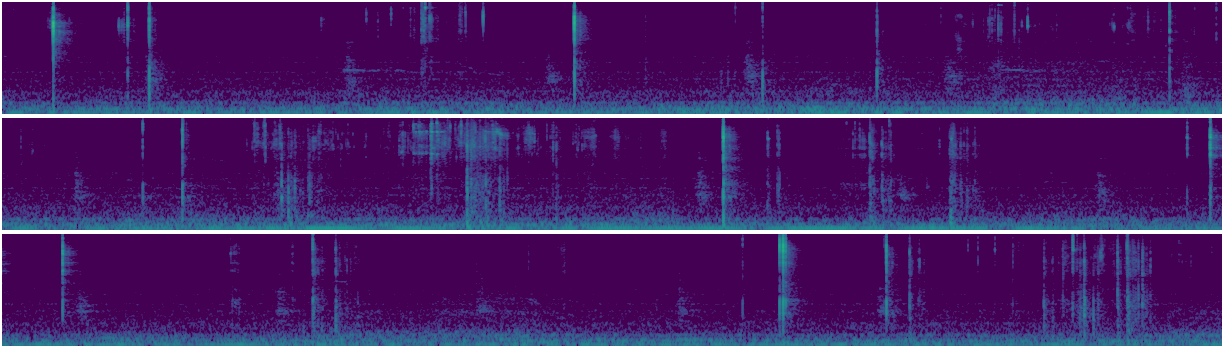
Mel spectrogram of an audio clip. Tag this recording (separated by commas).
Crackle, Crack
